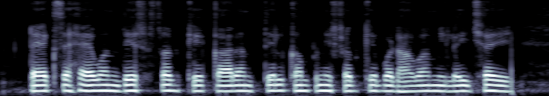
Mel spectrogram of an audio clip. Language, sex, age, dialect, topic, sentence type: Magahi, male, 25-30, Western, banking, statement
